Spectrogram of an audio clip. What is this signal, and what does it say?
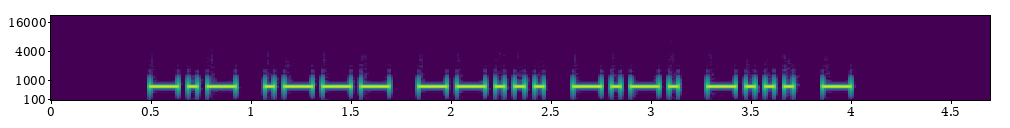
Morse code, heard as a keyed tone, about 25 wpm, 700 Hz. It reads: KJ7CBT
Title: USA Call Signs - 4x Character Spacing - 25wpm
